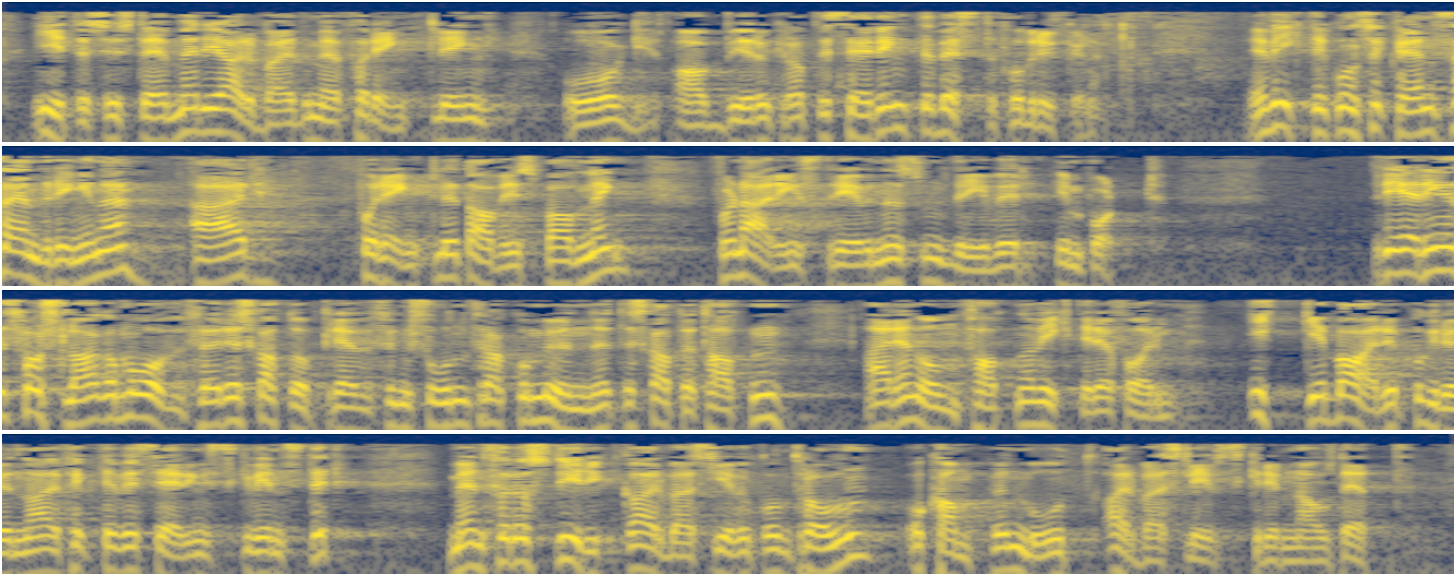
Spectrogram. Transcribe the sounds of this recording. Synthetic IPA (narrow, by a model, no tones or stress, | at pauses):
iːt̪ʰeːsʏst̪eːməɾɪɑɾbæɪd̪əmɛfɔɾɛŋklɪŋ | ʔɔɡɑʋbʏɾʊkɾɑt̪ɪseːɾɪŋt̪ʰɪlbɛst̪əfɔbɾʉːkəɳə̰ | ɛnʋɪkt̪ɪkʊnsəkʰʋɛnsɑʋɛnd̪ɾɪŋənəæɾ | fɔɾɛŋklət̪ɑːʋiːsbəhɑnlɪŋfɔɳæːɾɪŋsd̪ɾiːʋənəsɔmd̪ɾiːʋəɾɪmpʰɔ̰ʈː | ɾɛjeːɾɪŋənsfɔʂɭɑːɡɔmɔoːʋəɾføːɾəskɑt̪ːəɔpkʰɾeːʋəfʉŋkʂuːnn̩fɾɑkʊmʉːnənət̪ɪlskɑt̪ːət̪ʰɑːt̪n̩ʔæɾɛnɔmfɑt̪nəʋɪkt̪ɪɾɛfɔɾm | ɪkːəbɑːɾəpʰɔɡɾʉnːɑʋɛfɛk̚t̪ɪʋɪseːɾɪŋsɡəʋɪnst̪əɾ | mɛnfɔɾɔst̪ʏɾkəɑɾbæɪd̪sjiːʋəkʊnt̪ʰɾɔln̩ʔɔkʰɑmpənmuːt̪ɑɾbæɪsliːʋskʰɾɪmɪnɑ̰lɪt̪ʰeːt̪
